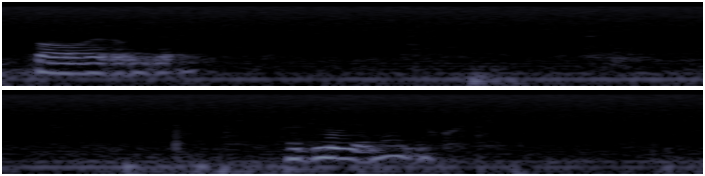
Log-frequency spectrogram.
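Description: An older woman speaks calmly and seriously.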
